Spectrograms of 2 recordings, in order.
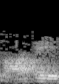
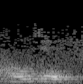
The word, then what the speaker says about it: thọ trì: Ví dụ người Bắc chữ thọ trì thì người Bắc đọc là thụ trì.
